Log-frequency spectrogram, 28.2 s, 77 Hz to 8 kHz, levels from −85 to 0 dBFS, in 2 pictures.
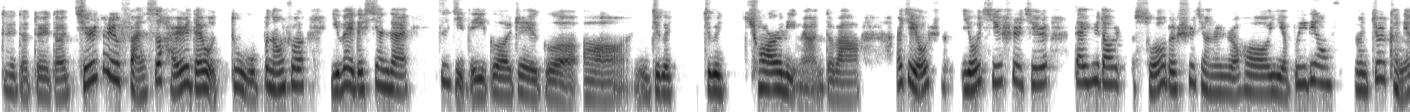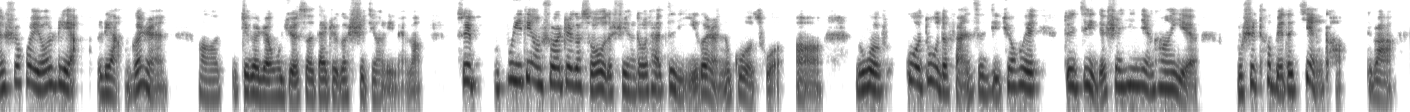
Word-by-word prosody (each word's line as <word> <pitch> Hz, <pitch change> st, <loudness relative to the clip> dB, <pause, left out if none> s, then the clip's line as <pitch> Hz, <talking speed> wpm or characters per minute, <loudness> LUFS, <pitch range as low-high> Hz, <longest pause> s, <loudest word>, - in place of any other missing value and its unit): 对 180 Hz, -2 st, -5 dB
的， 150 Hz, -3 st, -5 dB
对 155 Hz, -, -2 dB
的， 150 Hz, +1 st, -1 dB
其 230 Hz, -, +1 dB
实 300 Hz, -, +6 dB
这 400 Hz, -6 st, +5 dB
个 290 Hz, -, +5 dB
反 165 Hz, -, 0 dB
思 285 Hz, -, +3 dB
还 185 Hz, -9 st, +1 dB
是 245 Hz, +4 st, +6 dB
得 210 Hz, -, +4 dB
有 205 Hz, 0 st, +6 dB, 0.2 s
度， 195 Hz, -11 st, +1 dB
不 235 Hz, -, -1 dB
能 205 Hz, 0 st, +4 dB
说 230 Hz, -1 st, +1 dB, 0.2 s
一 190 Hz, -, +5 dB
味 220 Hz, 0 st, +5 dB
地 200 Hz, -, +4 dB
陷 215 Hz, +1 st, 0 dB
在 180 Hz, -3 st, +2 dB, 0.3 s
自 275 Hz, -, -3 dB
己 -, -, -1 dB
的 -, -, -3 dB
一 155 Hz, 0 st, +2 dB
个 160 Hz, -2 st, +2 dB
这 160 Hz, -4 st, +1 dB
个 140 Hz, -1 st, 0 dB
啊， 135 Hz, -3 st, -3 dB, 0.3 s
这 180 Hz, -, +2 dB
个 170 Hz, -1 st, +3 dB, 0.3 s
这 190 Hz, -, +2 dB
个 185 Hz, -, +9 dB, 0.3 s
圈 210 Hz, 0 st, +1 dB
儿 200 Hz, 0 st, +6 dB
里 185 Hz, -, +2 dB
面 210 Hz, -1 st, -4 dB
对 145 Hz, -, -4 dB
吧？ 130 Hz, 0 st, -1 dB, 0.4 s
而 255 Hz, -, +1 dB
且 255 Hz, -, +3 dB
尤 -, -, +6 dB
是 230 Hz, -3 st, -13 dB
尤 200 Hz, +4 st, +5 dB
其 265 Hz, -1 st, -2 dB
是， 270 Hz, -2 st, -1 dB
其 240 Hz, 0 st, -3 dB
实 250 Hz, +2 st, +1 dB, 0.2 s
在 260 Hz, -, +2 dB
遇 280 Hz, +2 st, +1 dB
到 250 Hz, -2 st, +2 dB, 0.2 s
所 185 Hz, -2 st, 0 dB
有 -, -, +2 dB
的 205 Hz, -4 st, +2 dB
事 265 Hz, +4 st, -2 dB
情 210 Hz, -7 st, -2 dB
的 175 Hz, -, -3 dB
时 165 Hz, -2 st, -1 dB
候， 170 Hz, -1 st, 0 dB
也 170 Hz, -2 st, +3 dB
不 155 Hz, -, -4 dB
一 250 Hz, -, +1 dB
定， 275 Hz, 0 st, +1 dB, 0.3 s
嗯， 195 Hz, -1 st, 0 dB
就 305 Hz, -, 0 dB
是 300 Hz, -, -2 dB
肯 205 Hz, -6 st, -1 dB
定 200 Hz, -, 0 dB
是 265 Hz, +5 st, -2 dB
会 255 Hz, -4 st, +1 dB
有 205 Hz, +3 st, +3 dB
2 235 Hz, -3 st, +2 dB, 0.2 s
2 170 Hz, -1 st, 0 dB
个 205 Hz, +4 st, +2 dB
人 210 Hz, -4 st, 0 dB, 0.4 s
啊， 155 Hz, -, -6 dB, 0.4 s
这 180 Hz, -, +2 dB
个 170 Hz, -1 st, +4 dB
人 145 Hz, -1 st, +2 dB
物 150 Hz, -, -2 dB
角 135 Hz, -2 st, +1 dB
色 150 Hz, 0 st, -2 dB
在 150 Hz, +1 st, +1 dB
这 145 Hz, -1 st, -3 dB
个 150 Hz, -, -2 dB
事 -, -, -2 dB
情 -, -, -8 dB
里 -, -, -7 dB
面 -, -, -12 dB
嘛。 -, -, -8 dB, 0.4 s
所 280 Hz, -, +3 dB
以 -, -, +1 dB, 0.2 s
不 205 Hz, -, -6 dB
不 295 Hz, -, -2 dB
一 275 Hz, -, +4 dB
定 275 Hz, -5 st, +2 dB
说 245 Hz, 0 st, +2 dB
这 245 Hz, 0 st, +2 dB
个 235 Hz, -, +2 dB
所 195 Hz, -3 st, +1 dB
有 200 Hz, -, +5 dB
的 175 Hz, -, -1 dB
事 195 Hz, -, -8 dB
情 185 Hz, -3 st, 0 dB
都 180 Hz, -, 0 dB
是 -, -, -4 dB
他 185 Hz, -3 st, -1 dB
自 210 Hz, +2 st, -1 dB
己 155 Hz, -, -4 dB
一 -, -, -4 dB
个 175 Hz, -1 st, +3 dB
人 -, -, -3 dB
的 -, -, -4 dB
过 -, -, -3 dB
错， -, -, -8 dB
啊。 -, -, -4 dB, 0.3 s
如 195 Hz, +2 st, +2 dB
果 200 Hz, -4 st, +5 dB, 0.2 s
过 260 Hz, -5 st, +1 dB
度 260 Hz, +1 st, 0 dB
地 175 Hz, -, +3 dB
反 170 Hz, -, -3 dB
思 175 Hz, -, -4 dB
自 165 Hz, -, -5 dB
己， 155 Hz, -, -2 dB
就 225 Hz, +4 st, -1 dB
会 210 Hz, -3 st, +3 dB, 0.2 s
对 225 Hz, -, +2 dB
自 230 Hz, +3 st, -2 dB
己 200 Hz, -, +3 dB
的 -, -, -1 dB
身 220 Hz, +2 st, 0 dB
心 235 Hz, -1 st, +1 dB
健 200 Hz, -4 st, -1 dB
康 205 Hz, 0 st, 0 dB
也 -, -, 0 dB, 0.4 s
不 175 Hz, -, -2 dB
是 250 Hz, -, +1 dB
特 275 Hz, +7 st, -3 dB
别 175 Hz, -, +1 dB
地 190 Hz, +2 st, +3 dB
健 190 Hz, -, -1 dB
康， -, -, -9 dB, 0.2 s
对 -, -, -9 dB
吧？ -, -, -3 dB
200 Hz, 310 characters per minute, -21 LUFS, 175-240 Hz, 0.4 s, 个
